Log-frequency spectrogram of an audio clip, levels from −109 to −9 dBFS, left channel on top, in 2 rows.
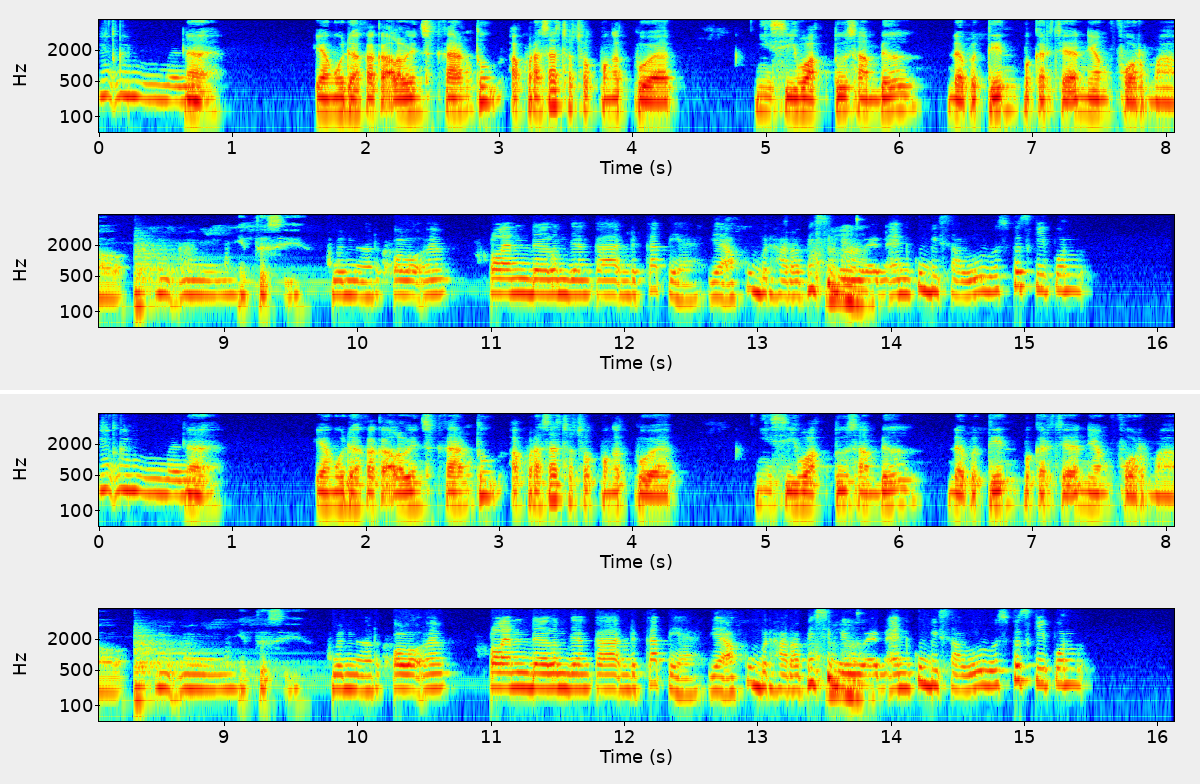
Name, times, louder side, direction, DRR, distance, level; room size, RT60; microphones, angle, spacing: voice 1, 0.0-0.9 8.5-9.1 9.8-10.7 11.0-15.5, right 2 dB, 25° right, 0.3 m, -28 dB
voice 2, 1.6-4.3 4.9-8.3 9.3-9.6 13.5-13.8, left 3 dB, 45° left, 0.5 m, -25 dB
sound 1, 3.0-3.5 8.3-12.6, right 1 dB, 50° right, 1.2 m, -44 dB
2.4 x 2.1 x 2.9 m
head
